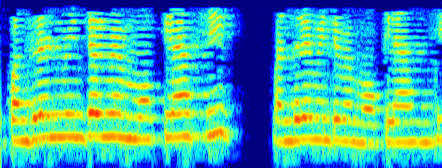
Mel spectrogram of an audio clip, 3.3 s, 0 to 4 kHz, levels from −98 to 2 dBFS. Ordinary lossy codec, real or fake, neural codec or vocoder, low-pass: MP3, 16 kbps; real; none; 3.6 kHz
